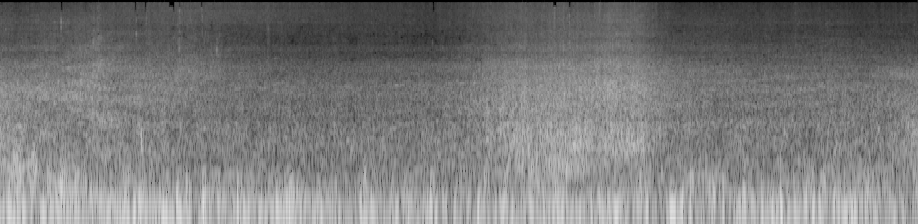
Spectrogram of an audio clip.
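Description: Ocean surf rolls steadily onto a beach at Cancun's Hotel Row, a continuous broadband wash with swells and wind rumble, loud and close with no talk.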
